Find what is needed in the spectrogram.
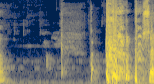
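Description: A man coughs once, loud and sudden, about a second and a half in, after a short pause in his speech.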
